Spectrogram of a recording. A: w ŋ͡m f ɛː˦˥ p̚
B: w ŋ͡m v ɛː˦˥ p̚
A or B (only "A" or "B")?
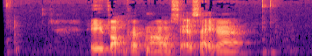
A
